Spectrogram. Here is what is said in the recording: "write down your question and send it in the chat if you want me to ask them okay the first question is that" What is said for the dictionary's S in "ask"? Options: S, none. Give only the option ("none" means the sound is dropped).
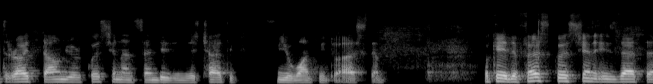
S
